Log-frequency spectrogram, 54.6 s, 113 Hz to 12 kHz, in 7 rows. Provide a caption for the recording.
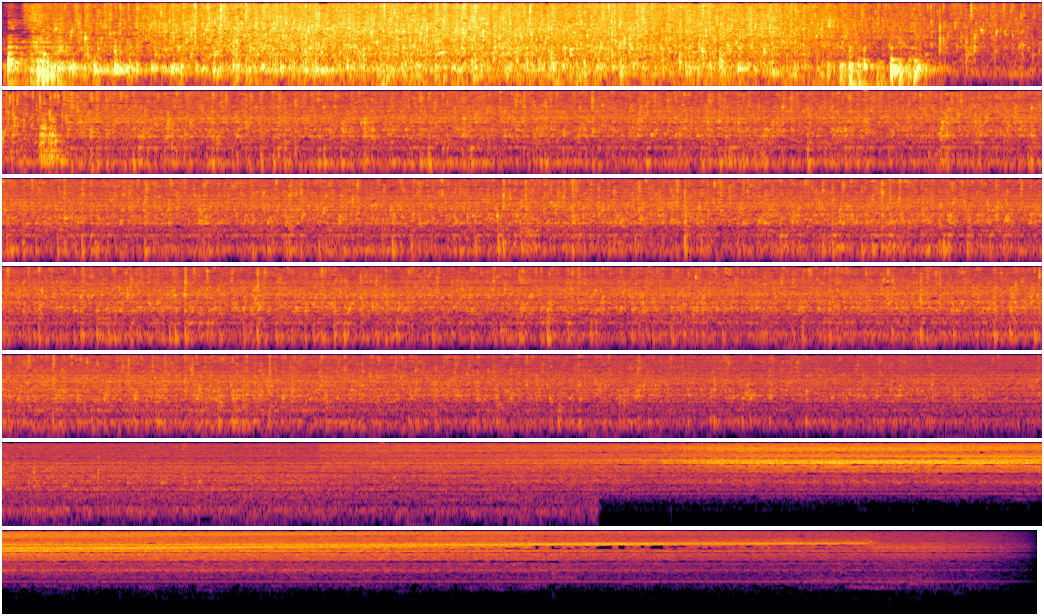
This was recorded at a friend's home in London, England, in April 2009. I used an Audio Technica AT-822 single-point stereo microphone hooked up to a Zoom h4 recorder.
